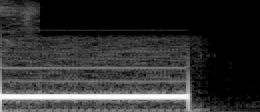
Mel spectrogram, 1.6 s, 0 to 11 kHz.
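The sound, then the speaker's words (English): A telephone call rings on the line: one steady, loud electronic ring tone, holding for just over a second before cutting off abruptly into silence. It is a Jubal phone tap prank call from Pook to the parent of a middle schooler, on the radio station Moving 92.5. “So why is Pook calling the parent of a middle schooler?”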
